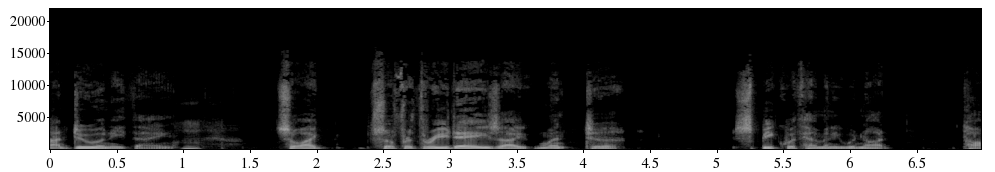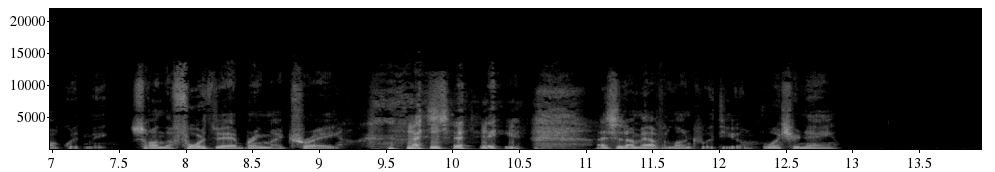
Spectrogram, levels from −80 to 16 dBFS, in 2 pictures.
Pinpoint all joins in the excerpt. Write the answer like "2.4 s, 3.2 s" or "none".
7.5 s, 12.3 s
